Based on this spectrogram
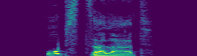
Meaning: fruit salad
- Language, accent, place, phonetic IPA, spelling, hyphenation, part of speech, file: German, Germany, Berlin, [ˈʔoːp.saˌlaːt], Obstsalat, Obst‧sa‧lat, noun, De-Obstsalat.ogg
